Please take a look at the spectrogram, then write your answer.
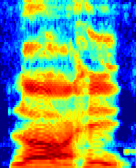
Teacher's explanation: ডান পাশের অক্ষরে যদি জাবার বা পেশ থাকে উপরে তাহলে লহি মোটা করে হবে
